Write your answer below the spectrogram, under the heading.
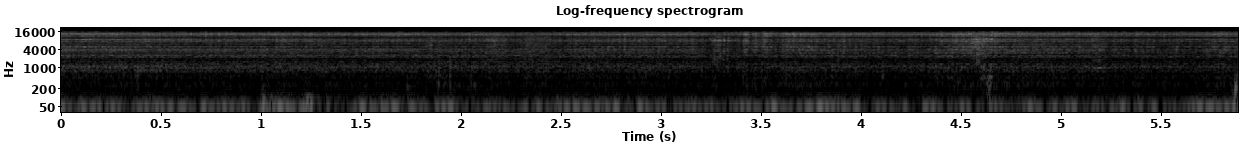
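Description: A lighter being worked at the burner of a liquid-fuel backpacking stove: a few faint clicks and scrapes over a steady faint hiss. A single sharp click comes at the very end.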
